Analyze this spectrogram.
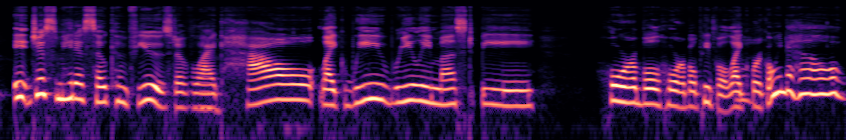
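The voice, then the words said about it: Bubbly, happy-sounding voice. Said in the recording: “You could probably hear it in my voice. Like, I'm so bubbly and happy.”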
